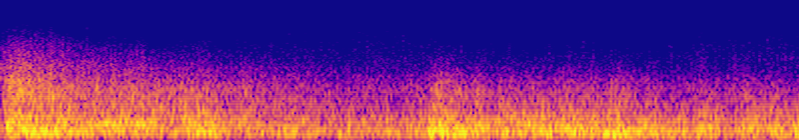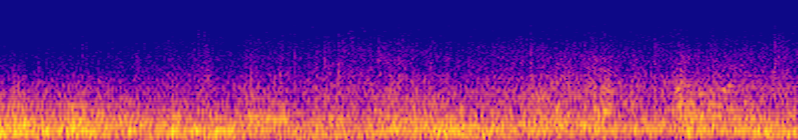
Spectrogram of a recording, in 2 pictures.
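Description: rain falling with thunder

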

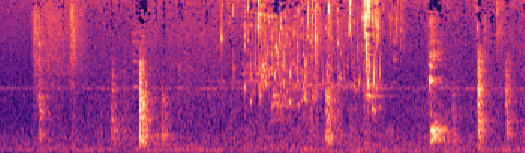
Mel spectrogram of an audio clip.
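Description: water dripping and pouring

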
